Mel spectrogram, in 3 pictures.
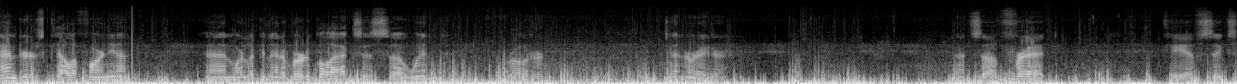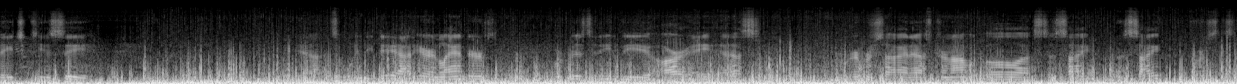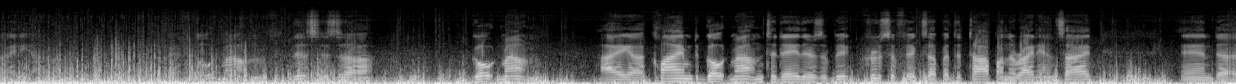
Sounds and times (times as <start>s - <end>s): Speech: 0.0s - 1.4s, 2.0s - 5.5s, 6.6s - 7.3s, 9.6s - 10.6s, 11.6s - 13.3s, 15.3s - 17.3s, 18.0s - 20.0s, 20.8s - 25.2s, 26.7s - 28.5s, 29.4s - 30.2s, 30.8s - 35.8s, 36.5s - 37.1s.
